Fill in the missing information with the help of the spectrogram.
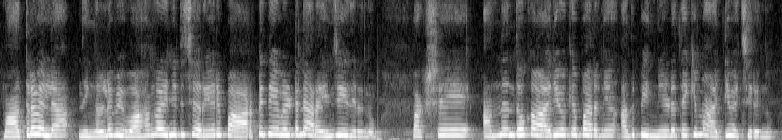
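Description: Woman, story narrator, high pitch, romance reading, dialogue in her own voice. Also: steady tone, fast. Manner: reads all characters' dialogue in her own voice.

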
